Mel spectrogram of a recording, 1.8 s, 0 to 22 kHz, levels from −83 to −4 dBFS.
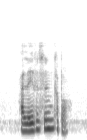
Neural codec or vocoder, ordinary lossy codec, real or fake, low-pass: none; AAC, 48 kbps; real; 7.2 kHz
